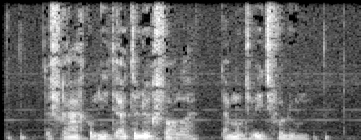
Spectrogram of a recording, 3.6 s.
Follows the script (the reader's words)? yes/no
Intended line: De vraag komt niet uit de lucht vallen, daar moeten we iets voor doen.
yes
